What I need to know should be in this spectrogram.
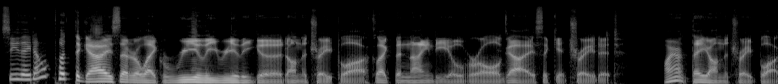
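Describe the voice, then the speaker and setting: A man's very deep, low voice with a bright, sharp tone and vocal fry, at a fairly quick pace, dry and close with no echo on a very clean recording with a silent background. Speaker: gaming streamer. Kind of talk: live gameplay stream commentary.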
